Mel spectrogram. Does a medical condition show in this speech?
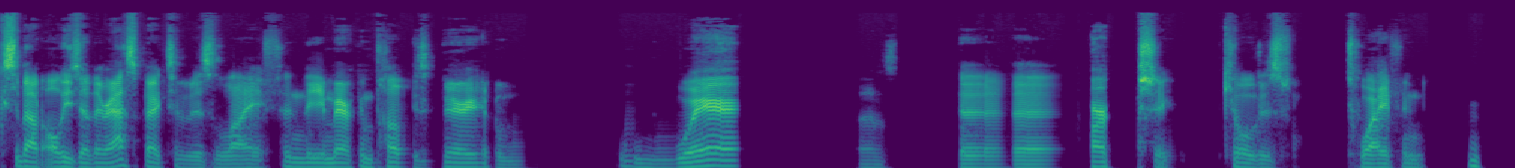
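Yes: stutter; still stutters as adult; stutters visibly and audibly; here blocks.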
